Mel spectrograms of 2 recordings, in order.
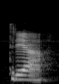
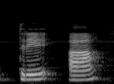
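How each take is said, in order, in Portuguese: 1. As duas vogais se juntam em uma só sílaba. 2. As duas vogais se separam em sílabas diferentes. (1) "que vira treá" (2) "esse tre-a"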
